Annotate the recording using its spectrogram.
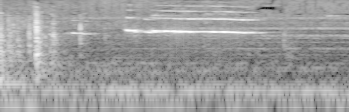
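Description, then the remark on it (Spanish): The old, worm-eaten wooden door of a stone-walled house creaks open by itself on a silent summer night before dawn, a thin, drawn-out squeal of the hinges rising over a low, dull rumble, with a brief knock at the start. “Súbitamente, la puerta de madera carcomida de una casa con muros de piedra se abre por sí sola.”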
